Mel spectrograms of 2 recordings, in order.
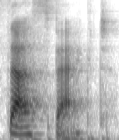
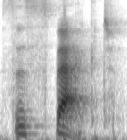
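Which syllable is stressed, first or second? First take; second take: first; second. First: The stress is on the first syllable. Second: The stress is on the second syllable. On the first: It is a noun. "As a noun, our stress is going to flip" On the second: It is a verb. "which syllable am I stressing in this word? The second one"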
